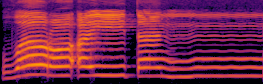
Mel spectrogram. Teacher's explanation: نون کے اوپر شد آ گیا تو نون مشدد کا غنہ کریں گے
